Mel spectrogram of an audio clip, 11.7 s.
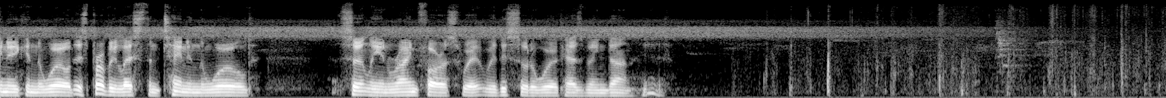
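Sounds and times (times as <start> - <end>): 
speech: 0.0 - 2.6, 3.3 - 6.8
insects buzzing: 0.0 - 11.6
footsteps walking along a narrow rainforest track on a ridge: 7.2 - 11.6.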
